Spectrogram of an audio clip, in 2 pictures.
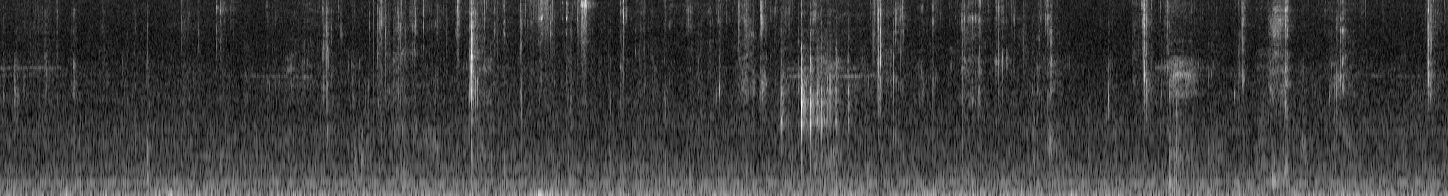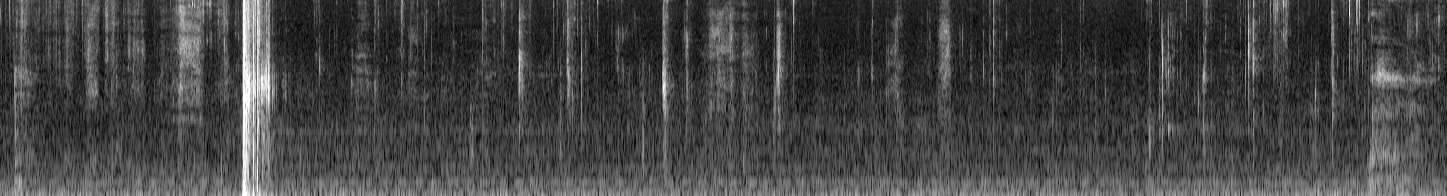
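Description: A person eating close to the microphone, biting and chewing a soft bread bun and saucy chicken wings: small mouth clicks and smacks scattered throughout over a faint steady hum. One sharp, much louder click comes about seventeen seconds in.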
